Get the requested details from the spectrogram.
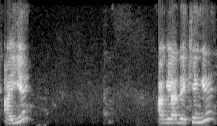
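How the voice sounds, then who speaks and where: A high-voiced woman teacher giving an online lesson. She reads a story passage by passage, explains it patiently and has her students note down new words. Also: sing-song, slow pace, husky, highs cut off. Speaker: school teacher.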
